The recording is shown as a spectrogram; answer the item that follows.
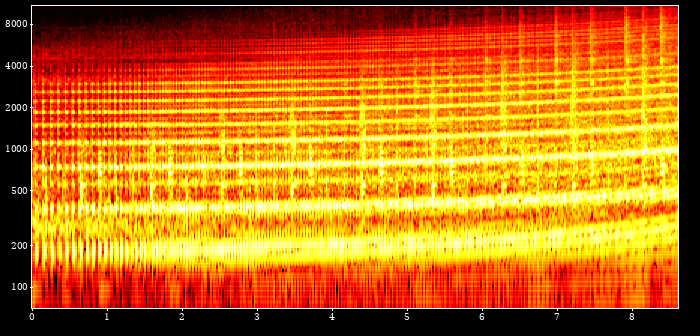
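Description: Electronic dance music build-up: a pitched synth riser gliding slowly upward in pitch. Its fast pulsing quickens and smooths into a steady tone about a second and a half in.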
